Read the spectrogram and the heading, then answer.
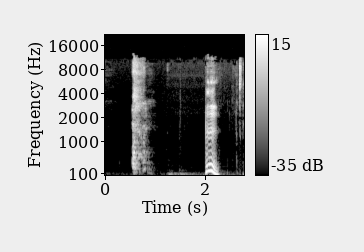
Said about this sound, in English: Excuse me, I got to clear my throat.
